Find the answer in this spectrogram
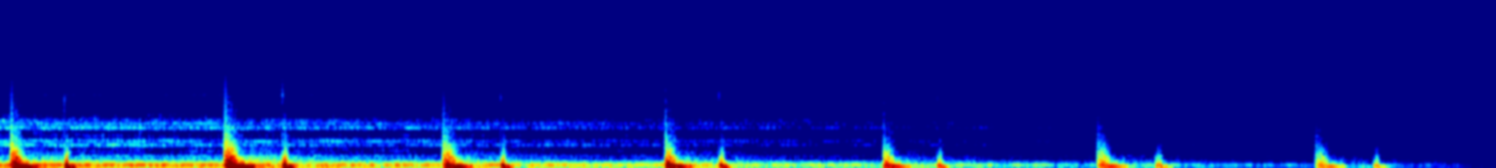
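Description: A heartbeat sound in a music track: slow paired low thumps, one pair about every two seconds, growing steadily quieter. Under the first half, a low sustained drone with faint held tones fades away.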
